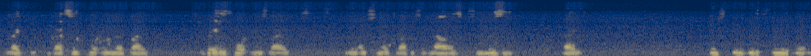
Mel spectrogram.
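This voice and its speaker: A hoarse man reading a book aloud with casual commentary, halting and stumbling over his words, his voice raspy. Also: mid-range voice, warm tone, highs cut off, a little hiss or hum. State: hoarse, throat hurting.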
